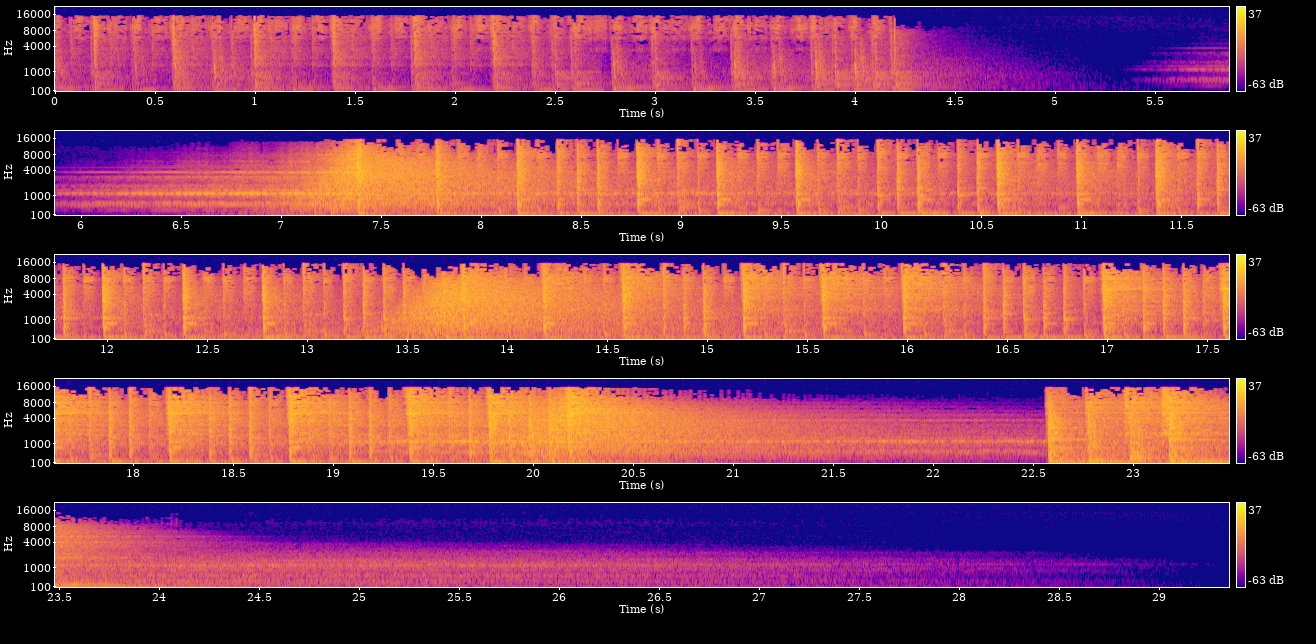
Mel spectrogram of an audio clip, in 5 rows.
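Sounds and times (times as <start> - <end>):
small percussion: 0.0 - 4.5, 7.1 - 21.0, 22.6 - 24.2.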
